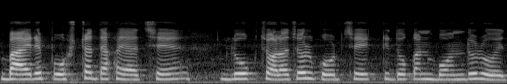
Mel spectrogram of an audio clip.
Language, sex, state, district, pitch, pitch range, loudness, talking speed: Bengali, female, West Bengal, Malda, 245 Hz, 235-255 Hz, -20 LUFS, 140 wpm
